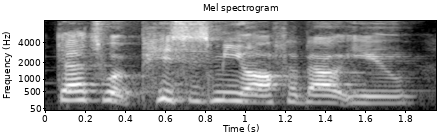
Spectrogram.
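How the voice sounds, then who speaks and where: A woman's voice: mid-range voice, moderate pace, faint music behind, pitched below the performer's own voice, lightly acted. A woman voicing a cold, scornful husband in dramatised story dialogue. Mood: annoyed, scornful. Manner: scornful, belittling. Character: cold, sneering husband, adult man, easily annoyed.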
